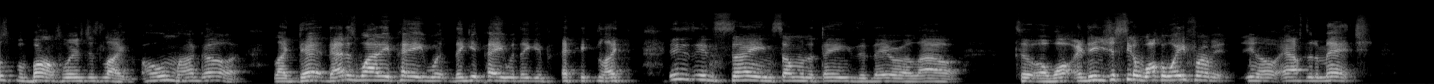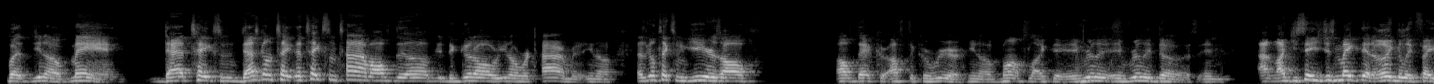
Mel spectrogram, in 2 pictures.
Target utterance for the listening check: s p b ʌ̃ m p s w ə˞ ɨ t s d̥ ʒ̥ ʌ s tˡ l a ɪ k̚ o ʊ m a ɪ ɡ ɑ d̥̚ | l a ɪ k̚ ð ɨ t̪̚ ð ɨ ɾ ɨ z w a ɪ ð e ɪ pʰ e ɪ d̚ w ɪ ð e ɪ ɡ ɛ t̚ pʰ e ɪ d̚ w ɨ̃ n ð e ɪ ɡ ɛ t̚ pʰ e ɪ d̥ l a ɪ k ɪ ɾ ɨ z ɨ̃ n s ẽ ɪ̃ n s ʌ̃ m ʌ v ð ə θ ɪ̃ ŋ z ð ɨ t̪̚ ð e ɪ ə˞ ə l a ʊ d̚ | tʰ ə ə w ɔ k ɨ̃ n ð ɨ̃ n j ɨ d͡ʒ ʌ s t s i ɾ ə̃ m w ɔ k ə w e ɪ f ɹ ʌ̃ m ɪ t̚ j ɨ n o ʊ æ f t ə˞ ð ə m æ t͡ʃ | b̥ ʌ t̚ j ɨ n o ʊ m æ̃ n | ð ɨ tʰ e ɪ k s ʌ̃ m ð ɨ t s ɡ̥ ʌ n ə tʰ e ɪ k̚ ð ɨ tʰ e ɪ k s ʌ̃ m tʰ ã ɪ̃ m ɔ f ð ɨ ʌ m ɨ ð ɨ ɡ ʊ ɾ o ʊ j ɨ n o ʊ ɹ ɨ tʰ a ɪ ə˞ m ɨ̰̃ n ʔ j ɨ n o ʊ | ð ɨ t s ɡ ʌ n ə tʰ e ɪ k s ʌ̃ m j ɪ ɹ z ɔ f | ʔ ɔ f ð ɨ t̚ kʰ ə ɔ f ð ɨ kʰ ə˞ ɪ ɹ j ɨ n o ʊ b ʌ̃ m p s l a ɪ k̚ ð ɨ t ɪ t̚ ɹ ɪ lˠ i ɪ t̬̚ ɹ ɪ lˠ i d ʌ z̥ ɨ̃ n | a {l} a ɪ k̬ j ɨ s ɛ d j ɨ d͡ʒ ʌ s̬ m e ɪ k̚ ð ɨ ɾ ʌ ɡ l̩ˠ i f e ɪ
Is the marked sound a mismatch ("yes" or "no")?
no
